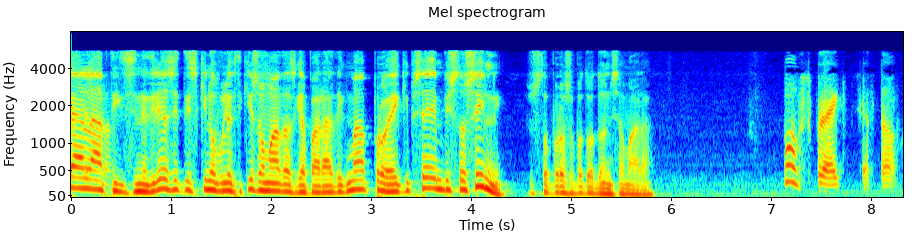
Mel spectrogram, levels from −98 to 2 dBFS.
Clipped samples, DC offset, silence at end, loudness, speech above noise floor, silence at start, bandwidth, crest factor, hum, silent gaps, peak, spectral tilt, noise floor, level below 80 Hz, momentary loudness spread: under 0.1%; under 0.1%; 0.1 s; -18 LUFS; 34 dB; 0 s; 5.8 kHz; 12 dB; none; none; -6 dBFS; -11.5 dB/octave; -51 dBFS; -32 dBFS; 9 LU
